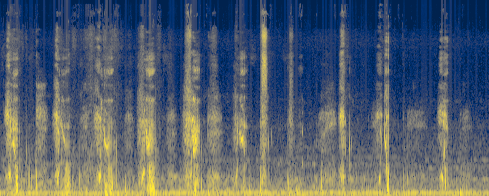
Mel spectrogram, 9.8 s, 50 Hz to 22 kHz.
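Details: Fast, burp-induced hiccups: a rapid, irregular series of short, sharp catches of breath, about 68 per minute, over a steady background hum.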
